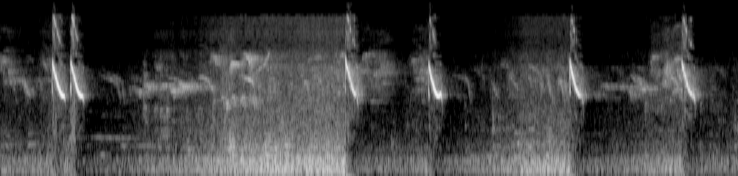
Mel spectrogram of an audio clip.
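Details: Prinia song played as a lure call for birds: sharp, high notes sweeping steeply downward, some given as a quick double, others single at irregular gaps of about one second, over a quiet hiss.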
